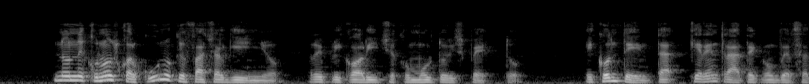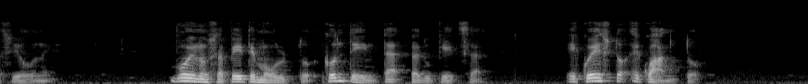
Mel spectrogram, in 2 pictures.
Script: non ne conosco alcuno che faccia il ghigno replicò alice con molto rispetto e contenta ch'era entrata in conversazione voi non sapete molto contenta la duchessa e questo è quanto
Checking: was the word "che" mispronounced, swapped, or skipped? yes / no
no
